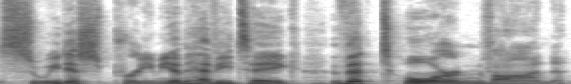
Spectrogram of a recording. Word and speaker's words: Tornvagn: premium heavy take the torn Von not the torn vagin the torn Von there's a lot of people that try to pronounce the cron Von as cron vagen and it irritates me so so much there's so many people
